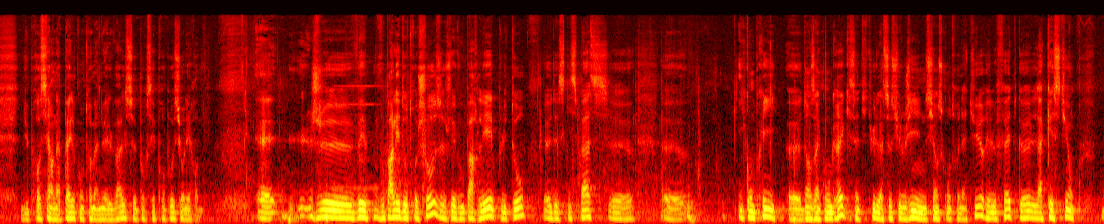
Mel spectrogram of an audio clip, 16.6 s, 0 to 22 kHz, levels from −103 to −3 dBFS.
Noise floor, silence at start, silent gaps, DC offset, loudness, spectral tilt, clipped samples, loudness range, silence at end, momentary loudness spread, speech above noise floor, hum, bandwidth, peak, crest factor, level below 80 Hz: -53 dBFS; 0 s; none; under 0.1%; -29 LUFS; -7 dB/octave; under 0.1%; 7 LU; 0 s; 12 LU; 25 dB; none; 17 kHz; -10 dBFS; 18 dB; -58 dBFS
